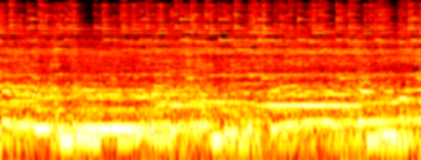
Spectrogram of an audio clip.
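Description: Many aarti hand bells ringing continuously in a fast jangle over loud devotional music and singing.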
